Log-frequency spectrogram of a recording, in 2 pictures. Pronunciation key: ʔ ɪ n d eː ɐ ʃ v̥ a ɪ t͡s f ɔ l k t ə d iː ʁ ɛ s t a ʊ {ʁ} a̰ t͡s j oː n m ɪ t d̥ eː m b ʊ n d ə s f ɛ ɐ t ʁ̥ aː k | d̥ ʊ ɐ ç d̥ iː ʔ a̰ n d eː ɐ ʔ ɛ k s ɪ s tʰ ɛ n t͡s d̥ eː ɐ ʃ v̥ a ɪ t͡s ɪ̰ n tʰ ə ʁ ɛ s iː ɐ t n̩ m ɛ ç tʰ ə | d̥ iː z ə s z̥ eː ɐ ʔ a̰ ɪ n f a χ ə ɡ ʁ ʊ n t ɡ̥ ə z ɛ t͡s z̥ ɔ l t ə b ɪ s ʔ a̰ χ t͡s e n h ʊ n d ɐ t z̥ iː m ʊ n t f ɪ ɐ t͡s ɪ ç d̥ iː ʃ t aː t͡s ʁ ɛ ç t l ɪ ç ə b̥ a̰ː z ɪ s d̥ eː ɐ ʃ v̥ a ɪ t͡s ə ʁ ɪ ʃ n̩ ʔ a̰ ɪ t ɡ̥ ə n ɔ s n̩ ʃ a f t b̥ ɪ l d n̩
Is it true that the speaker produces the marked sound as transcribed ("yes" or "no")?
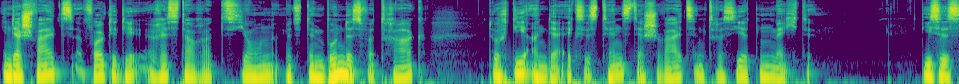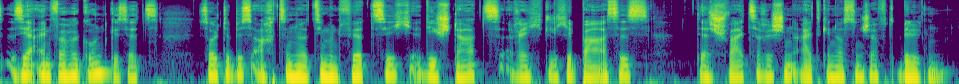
yes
